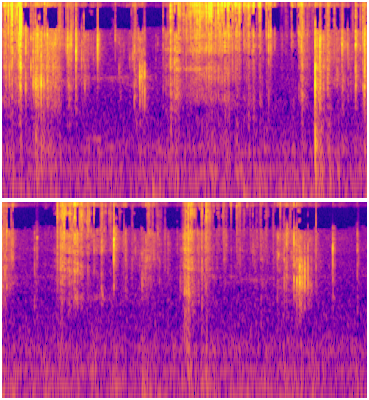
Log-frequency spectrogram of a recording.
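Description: A metal utility-knife blade cuts away small pre-scored cubes from a solid, hand-sized red soap bar. The result is soft, crisp scraping and crunchy, tearing cuts, bright and hissy with little low end, coming in short bursts with quiet gaps between them.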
